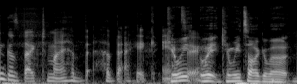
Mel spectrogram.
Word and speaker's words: Habakkuk: It kind of goes back to the Habakkuk.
